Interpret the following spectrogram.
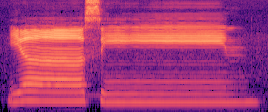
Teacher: یا کے اوپر کھڑی زبر ہے اور کھڑی زبر کو ایک الف کی مقدار کھینچ کے پڑھا جاتا ہے، اور یہ سین ہے، سین پر مد ہے اور اس کو 5 الف کی مقدار کھینچ کے پڑھا جاتا ہے۔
